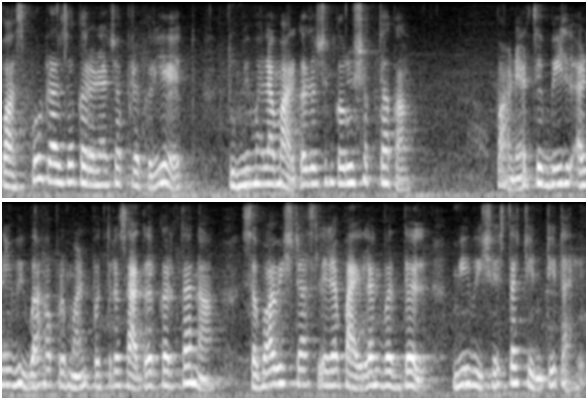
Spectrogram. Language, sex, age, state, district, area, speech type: Marathi, female, 60+, Maharashtra, Sangli, urban, read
